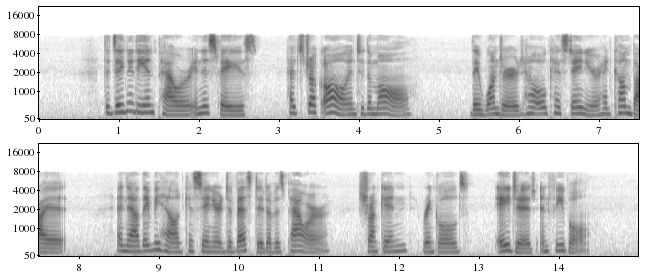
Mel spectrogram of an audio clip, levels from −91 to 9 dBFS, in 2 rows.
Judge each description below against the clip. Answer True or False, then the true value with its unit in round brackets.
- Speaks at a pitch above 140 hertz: True (190 Hz)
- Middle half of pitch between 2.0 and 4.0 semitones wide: False (4.5 semitones)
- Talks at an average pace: True (145 wpm)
